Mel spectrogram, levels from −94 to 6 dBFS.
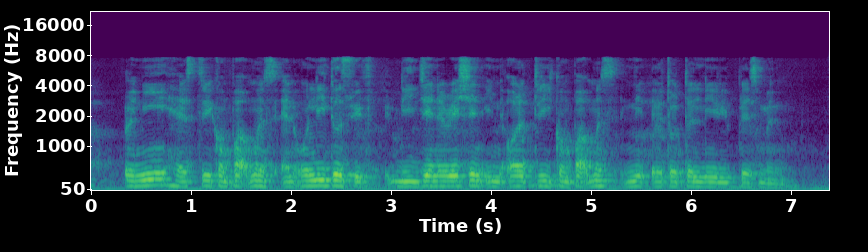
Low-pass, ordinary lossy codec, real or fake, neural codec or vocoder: none; none; fake; codec, 16 kHz, 16 kbps, FunCodec, trained on Chinese and English, 50 frames a second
